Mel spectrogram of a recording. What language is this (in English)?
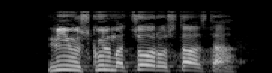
Bateri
